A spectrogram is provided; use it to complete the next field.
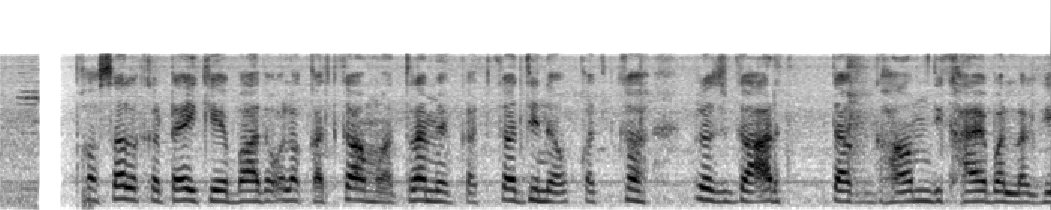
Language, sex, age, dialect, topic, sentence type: Chhattisgarhi, male, 25-30, Central, agriculture, question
